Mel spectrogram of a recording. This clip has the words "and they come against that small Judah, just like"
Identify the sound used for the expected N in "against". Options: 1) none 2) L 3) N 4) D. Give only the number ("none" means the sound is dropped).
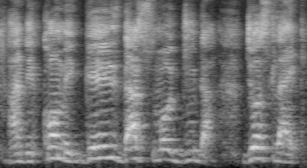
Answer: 3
